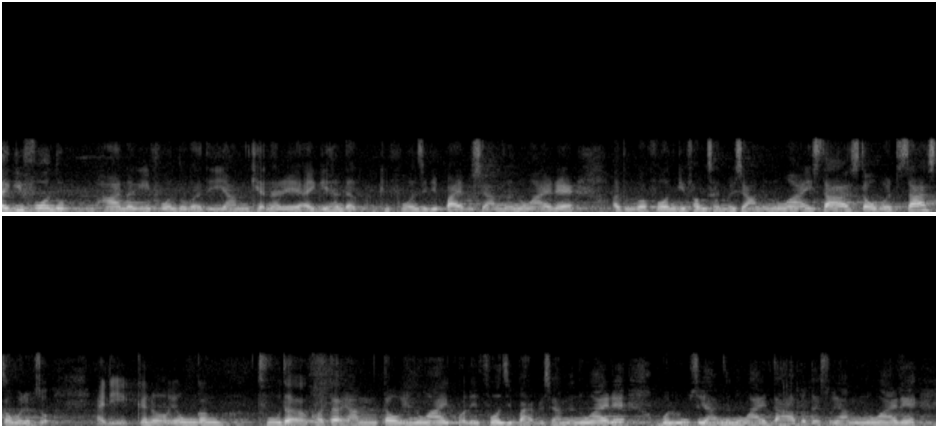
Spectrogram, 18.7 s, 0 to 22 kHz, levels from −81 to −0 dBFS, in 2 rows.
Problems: background sounds at intervals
